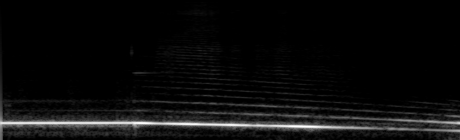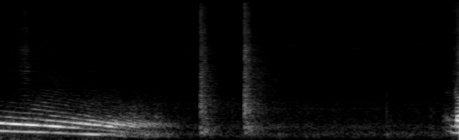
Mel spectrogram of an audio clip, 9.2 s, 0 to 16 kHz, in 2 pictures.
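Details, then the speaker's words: Daewoo 9 kg/7 kg direct-drive inverter washer in spin with four minutes left: loud siren-like whine falling in pitch as the drum coasts down after power-off, ending in silence; not the bearing, Hall sensor on stator later replaced. "now still remaining four minutes is still as same as making loud noise friends I have to check casually straighter and hold sensor"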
